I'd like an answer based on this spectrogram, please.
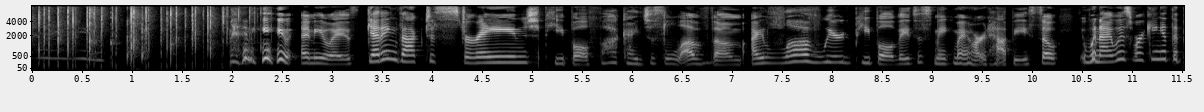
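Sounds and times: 
applause sound effect: 0:00.0 - 0:02.3
speech: 0:02.0 - 0:11.5.

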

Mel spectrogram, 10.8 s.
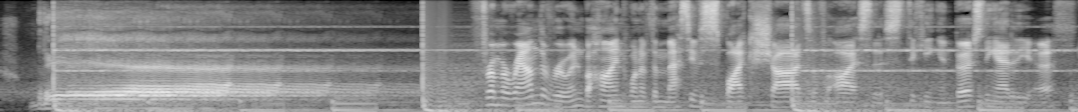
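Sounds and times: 
speech: 0:00.3 - 0:01.1, 0:04.9 - 0:10.7
roar of an ice giant: 0:00.3 - 0:04.5.

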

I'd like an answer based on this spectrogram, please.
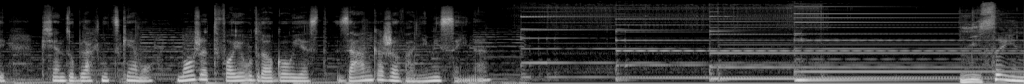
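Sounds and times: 
speech: 0:00.0 - 0:05.1, 0:09.6 - 0:10.2
alarm clock ringing: 0:05.1 - 0:10.2.

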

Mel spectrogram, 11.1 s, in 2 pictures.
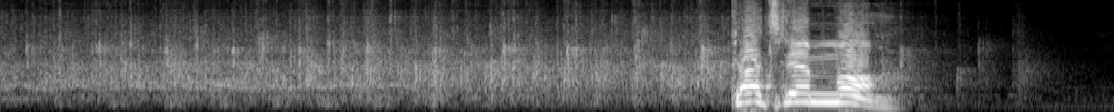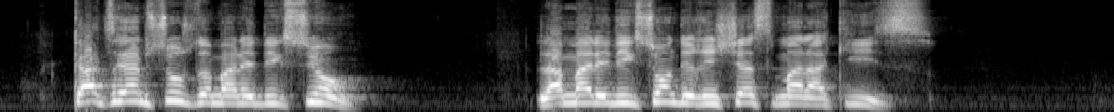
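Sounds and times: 
church congregation applauding in praise of the Lord: 0:00.0 - 0:05.3
speech: 0:03.7 - 0:04.6, 0:06.0 - 0:07.4, 0:08.2 - 0:10.3.

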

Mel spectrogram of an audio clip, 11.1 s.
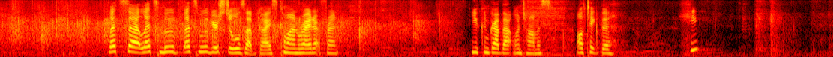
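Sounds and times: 
audience applause: 0:00.0 - 0:06.0
speech: 0:01.4 - 0:04.6, 0:06.3 - 0:08.3, 0:09.1 - 0:09.4.

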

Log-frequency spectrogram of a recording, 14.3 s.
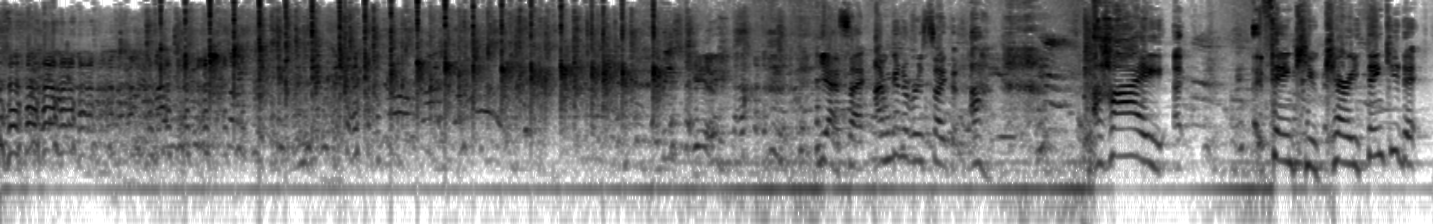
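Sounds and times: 
laughter: 0:00.0 - 0:08.7, 0:11.8 - 0:13.5
speech: 0:00.1 - 0:00.9, 0:07.0 - 0:14.3
audience applause: 0:00.8 - 0:07.6.

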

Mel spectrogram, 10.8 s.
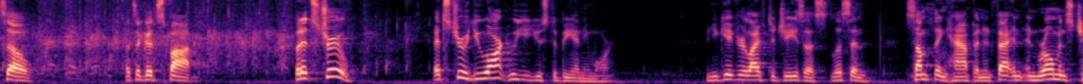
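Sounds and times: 
speech: 0:00.0 - 0:00.6, 0:01.2 - 0:02.1, 0:02.9 - 0:03.7, 0:04.3 - 0:06.2, 0:07.1 - 0:10.8
audience clapping: 0:00.0 - 0:04.7.

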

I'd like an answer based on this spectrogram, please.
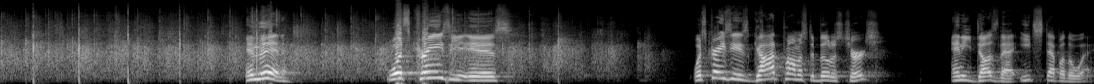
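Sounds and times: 
audience applause: 0:00.0 - 0:06.7
speech: 0:02.4 - 0:03.0, 0:03.9 - 0:05.2, 0:07.0 - 0:08.9, 0:09.5 - 0:10.9.

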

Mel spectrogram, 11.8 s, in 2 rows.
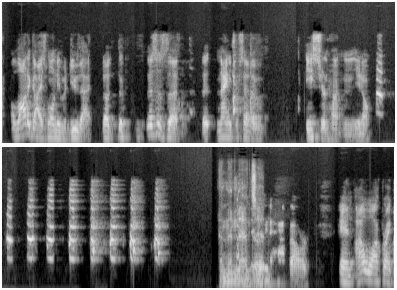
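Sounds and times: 
speech: 0:00.2 - 0:05.7, 0:09.2 - 0:11.7
turkey yelping: 0:05.5 - 0:08.4.

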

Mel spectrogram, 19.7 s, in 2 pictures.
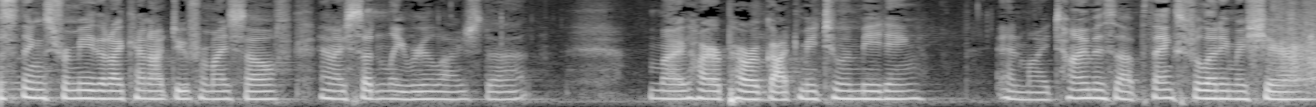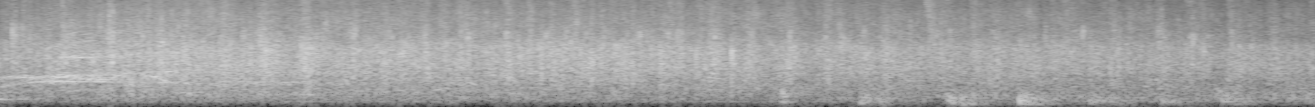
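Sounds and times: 
speech: 0:00.0 - 0:04.0, 0:04.8 - 0:10.0
audience applause: 0:09.7 - 0:19.7.

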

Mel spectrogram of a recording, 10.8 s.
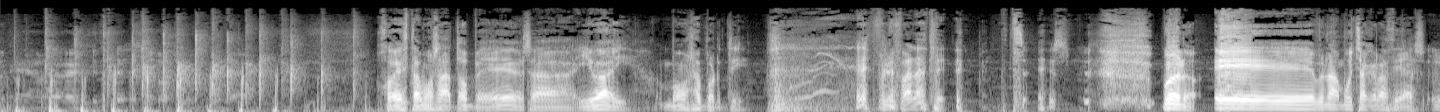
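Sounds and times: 
audience applause: 0:00.0 - 0:02.8
speech: 0:02.9 - 0:05.7, 0:06.4 - 0:10.7
laughter: 0:05.8 - 0:08.1.

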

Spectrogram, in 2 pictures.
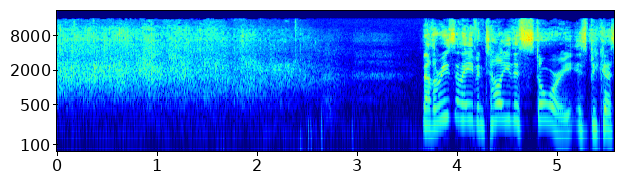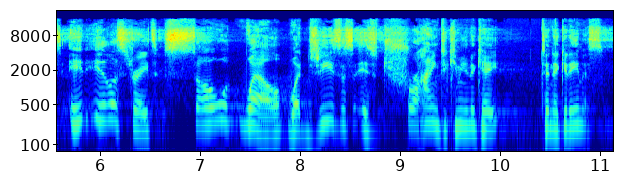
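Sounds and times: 
audience clapping: 0:00.0 - 0:02.9
speech: 0:03.6 - 0:11.1.

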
